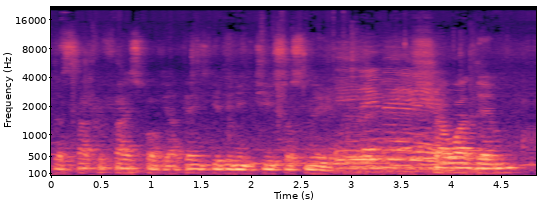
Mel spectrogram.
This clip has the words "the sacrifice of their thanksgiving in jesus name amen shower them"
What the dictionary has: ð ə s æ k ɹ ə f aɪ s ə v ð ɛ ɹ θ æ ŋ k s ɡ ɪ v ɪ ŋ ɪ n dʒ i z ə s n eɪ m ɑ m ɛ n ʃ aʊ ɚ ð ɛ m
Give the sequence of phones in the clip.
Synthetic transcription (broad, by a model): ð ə s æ k ɹ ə f aɪ s ə v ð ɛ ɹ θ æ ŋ s ɡ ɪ v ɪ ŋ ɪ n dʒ i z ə s n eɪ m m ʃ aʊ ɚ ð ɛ m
